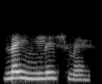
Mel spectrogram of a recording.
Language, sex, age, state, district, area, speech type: Hindi, female, 18-30, Rajasthan, Jodhpur, urban, conversation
